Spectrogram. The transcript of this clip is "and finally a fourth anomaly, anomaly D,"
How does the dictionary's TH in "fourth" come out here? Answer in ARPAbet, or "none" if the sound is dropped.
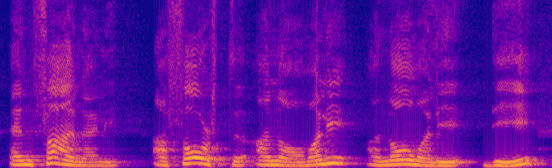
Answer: T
